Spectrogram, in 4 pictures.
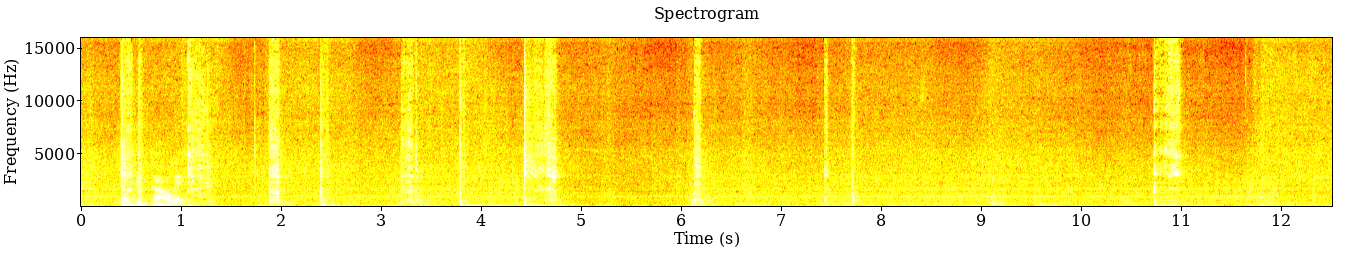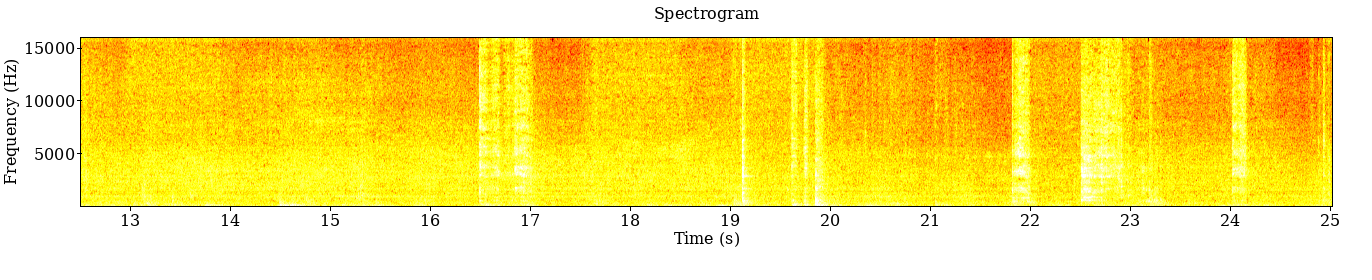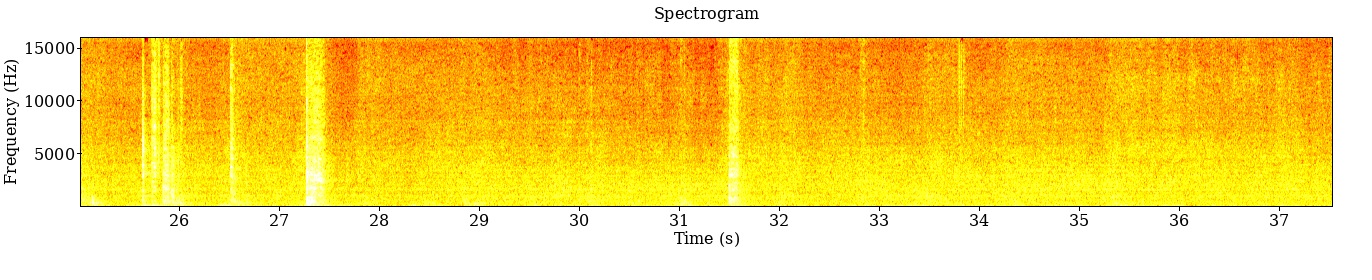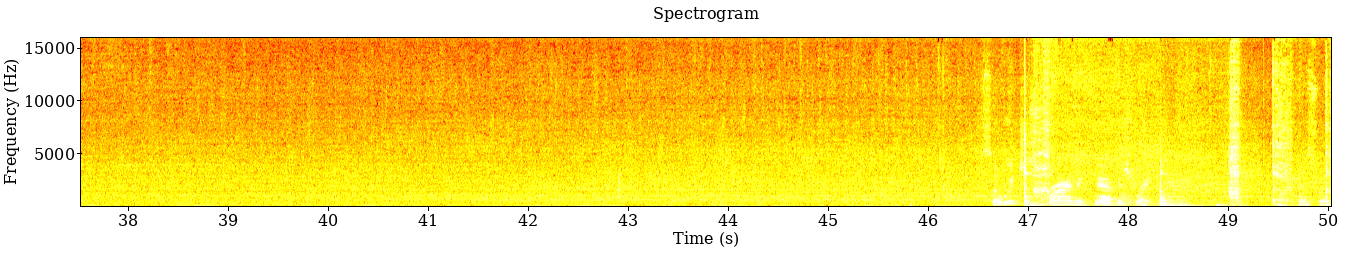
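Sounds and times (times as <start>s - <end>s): food sizzling in a pan: 0.0s - 50.0s
utensil scraping a pan: 0.4s - 5.0s, 6.0s - 6.4s, 10.7s - 13.6s, 14.5s - 21.2s, 21.8s - 27.8s, 31.0s - 31.8s, 46.6s - 50.0s.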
